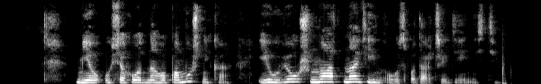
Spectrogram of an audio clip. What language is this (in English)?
Belarusian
